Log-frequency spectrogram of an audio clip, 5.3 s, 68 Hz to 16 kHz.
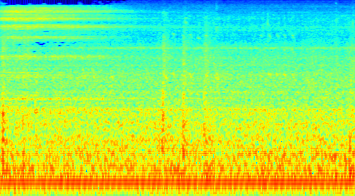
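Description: Class 55 Deltic diesel locomotive heard from inside its cab while braking: a steady low engine drone. Right at the start a high-pitched brake squeal sets in suddenly and fades away over about two seconds. A few sharp clicks from the wheels on the track follow.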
